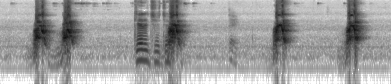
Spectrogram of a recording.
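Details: Pet dog Leo, scared of the cat image printed on a cat food bag, gives two quick barks, then a pause and three more spaced barks. A short burst of human speech falls in the middle.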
